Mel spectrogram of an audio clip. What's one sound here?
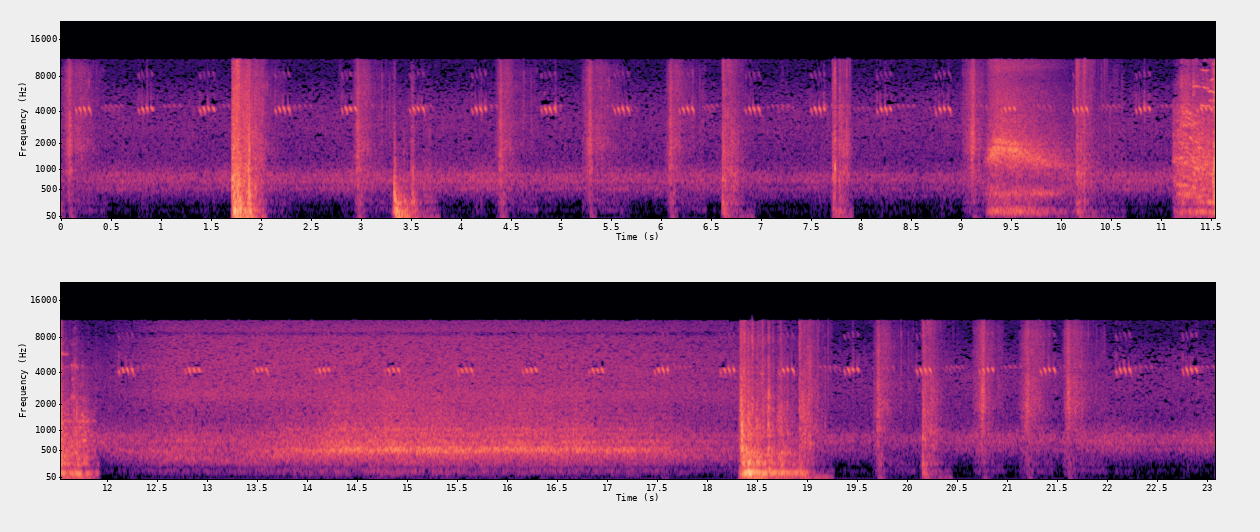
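Footsteps rustle through grass at an even pace.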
